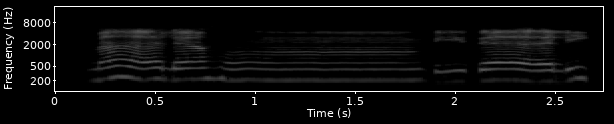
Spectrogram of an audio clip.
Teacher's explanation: we will have to conceal the sound of the Meem in the Ba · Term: ikhfa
